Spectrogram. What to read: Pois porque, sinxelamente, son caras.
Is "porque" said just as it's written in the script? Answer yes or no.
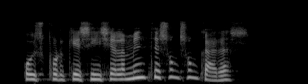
yes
